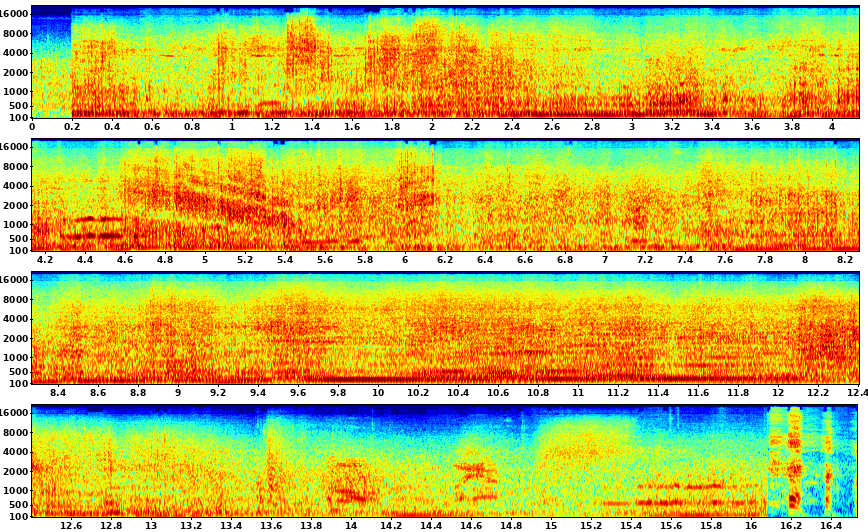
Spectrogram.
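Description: Stadium Super Truck revving hard and skidding around the drift track at Charlotte Motor Speedway, engine roaring and tires screeching close by, with people talking over it throughout.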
